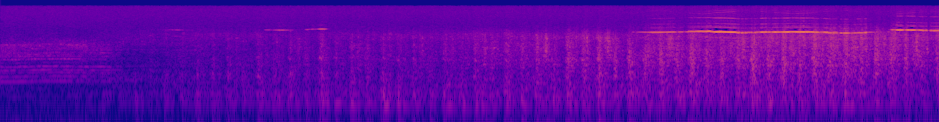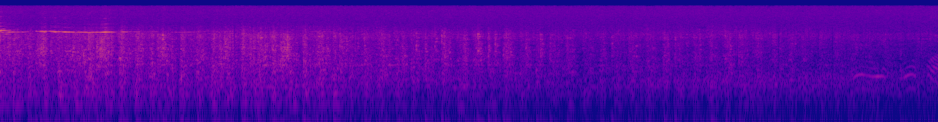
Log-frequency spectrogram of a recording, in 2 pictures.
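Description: Steam locomotive hauling a freight train past, its wheels clattering over the rail joints. The clatter swells to its loudest midway, with high wheel squeals, then fades away. A short steady tone sounds at the very start.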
